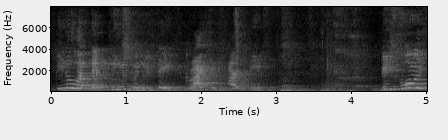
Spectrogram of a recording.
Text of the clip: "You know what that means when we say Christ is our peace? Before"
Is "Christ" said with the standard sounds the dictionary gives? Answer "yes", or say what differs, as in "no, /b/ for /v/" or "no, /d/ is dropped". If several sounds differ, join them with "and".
no, /t/ is dropped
